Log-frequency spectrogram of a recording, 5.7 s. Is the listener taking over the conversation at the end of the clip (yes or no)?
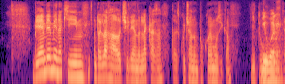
yes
